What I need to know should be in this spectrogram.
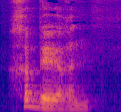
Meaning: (verb) to happen; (noun) something which is happening or which happened; event
- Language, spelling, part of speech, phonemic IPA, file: Dutch, gebeuren, verb / noun, /ɣəˈbøːrə(n)/, Nl-gebeuren.ogg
